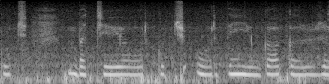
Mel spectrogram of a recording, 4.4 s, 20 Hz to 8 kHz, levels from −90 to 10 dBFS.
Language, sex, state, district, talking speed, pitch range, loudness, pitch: Hindi, female, Punjab, Pathankot, 110 wpm, 250-260 Hz, -14 LUFS, 255 Hz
